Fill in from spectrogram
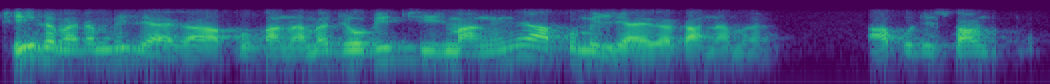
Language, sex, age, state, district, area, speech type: Hindi, male, 60+, Uttar Pradesh, Azamgarh, urban, conversation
